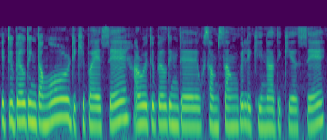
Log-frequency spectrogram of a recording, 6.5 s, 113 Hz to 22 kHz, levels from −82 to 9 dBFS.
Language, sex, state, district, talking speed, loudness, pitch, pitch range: Nagamese, female, Nagaland, Kohima, 135 wpm, -14 LUFS, 205 Hz, 190-225 Hz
